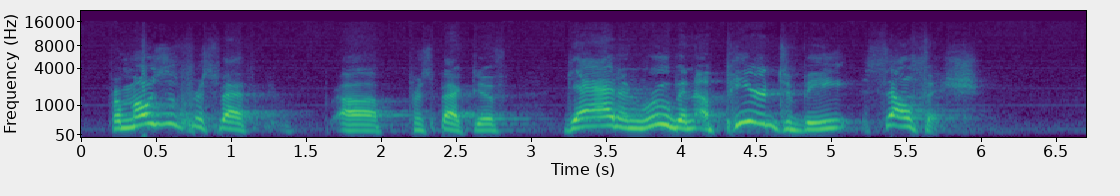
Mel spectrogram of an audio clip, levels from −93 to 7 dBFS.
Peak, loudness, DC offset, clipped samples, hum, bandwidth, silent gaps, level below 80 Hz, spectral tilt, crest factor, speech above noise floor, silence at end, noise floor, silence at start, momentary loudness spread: -8 dBFS; -23 LUFS; under 0.1%; under 0.1%; none; 11 kHz; none; -72 dBFS; -8 dB/octave; 16 dB; 41 dB; 0.75 s; -63 dBFS; 0.2 s; 10 LU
